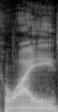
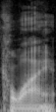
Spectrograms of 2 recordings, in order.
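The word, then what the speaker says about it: かわいい: Kawaii is not really said like Kawaii. Just Kawaii.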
